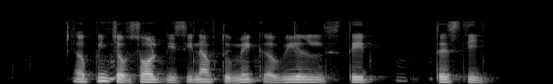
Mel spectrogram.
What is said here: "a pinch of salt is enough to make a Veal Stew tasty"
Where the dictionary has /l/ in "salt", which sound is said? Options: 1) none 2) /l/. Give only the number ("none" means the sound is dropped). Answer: 2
